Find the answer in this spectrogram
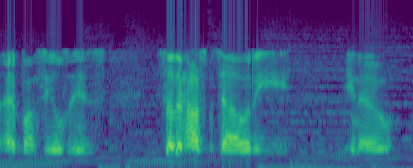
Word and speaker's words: Voncille's: you can check us out on our Instagram Von seals v o n c i l l s Von seals whenever I was inviting you on the show I was like I'm going to mispronounce vones a thousand times everyone does it's totally cool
